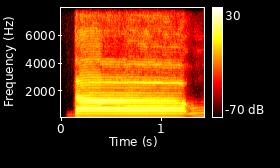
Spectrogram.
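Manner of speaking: দা and উ each held long; stretched vowels. Shown as a demonstration. Teacher modelling the word slowly, long দা and উ. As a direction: draw out দা, then draw out উ. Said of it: "এখানে টান হবে না".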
